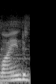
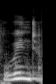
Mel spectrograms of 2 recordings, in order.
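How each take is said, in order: First: The vowel sounds like 'eye'. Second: The vowel sounds like short 'ih'. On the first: The speaker calls it wrong. "हम इसे वाइंड बोल देते हैं" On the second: The speaker calls it right. "सही उच्चारण विंड होगा"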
